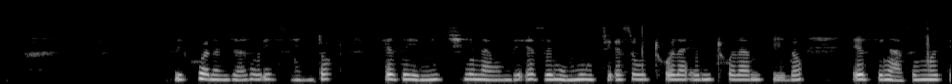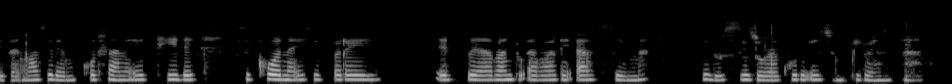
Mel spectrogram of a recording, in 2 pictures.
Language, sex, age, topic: North Ndebele, female, 25-35, health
